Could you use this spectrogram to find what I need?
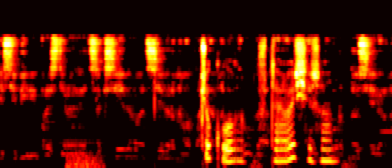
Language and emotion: Russian, neutral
